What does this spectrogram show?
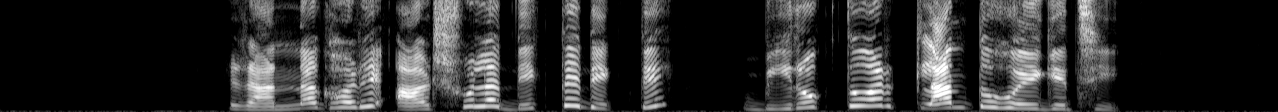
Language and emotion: Bengali, disgusted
